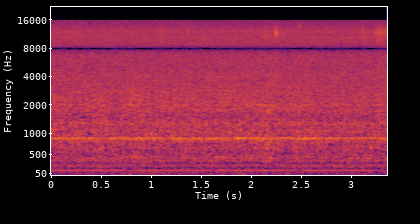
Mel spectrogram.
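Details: Constant indoor fan-like hum with a thin steady tone, no animal voice present.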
